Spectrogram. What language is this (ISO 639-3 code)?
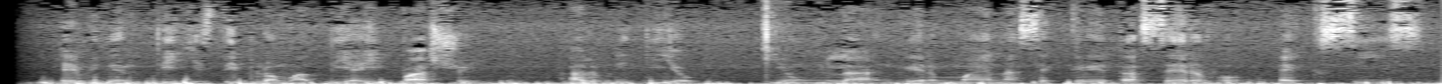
epo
